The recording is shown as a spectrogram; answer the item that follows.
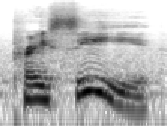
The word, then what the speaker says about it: précis: Précis. Précis. It's like that kind of thing. What the précis? Very fancy word. You know it's fancy because it sounds French.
